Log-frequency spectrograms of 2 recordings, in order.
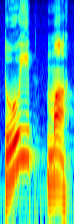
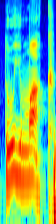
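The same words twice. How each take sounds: First: دویماک drawn out slowly, falling; slow Turkish word. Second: Said in the usual way. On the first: Shown as a demonstration. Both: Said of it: "دویماک به معنای شنیدن".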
